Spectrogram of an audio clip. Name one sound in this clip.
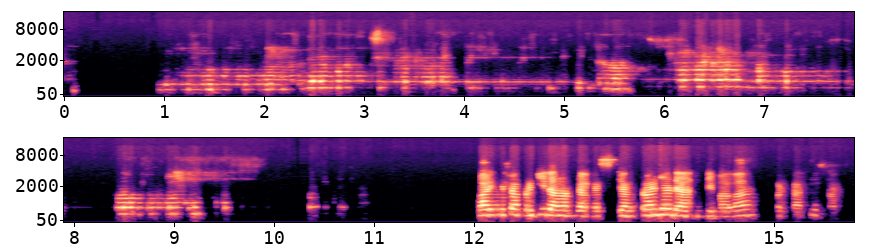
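An elderly man reads aloud calmly in a large echoing hall.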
